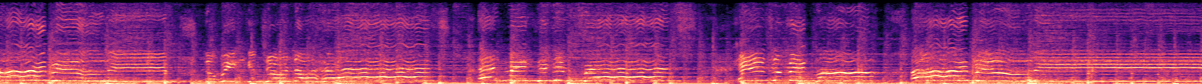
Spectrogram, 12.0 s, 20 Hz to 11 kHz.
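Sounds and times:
backing track with bass and drums: 0:00.0 - 0:12.0.

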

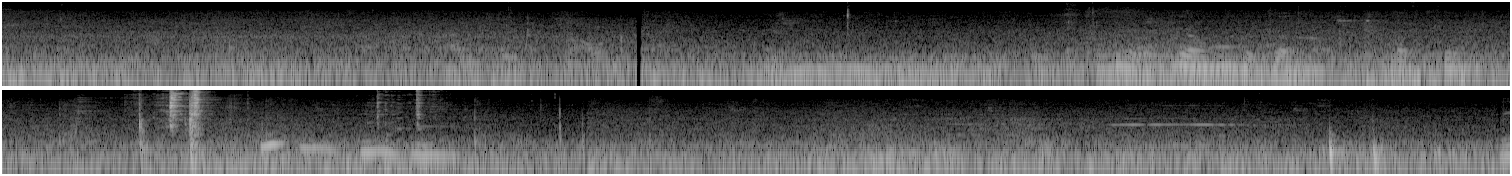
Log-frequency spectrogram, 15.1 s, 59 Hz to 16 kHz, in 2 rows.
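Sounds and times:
murmur of voices: 0:01.0 - 0:07.7
tableware clinking: 0:08.0 - 0:08.8.

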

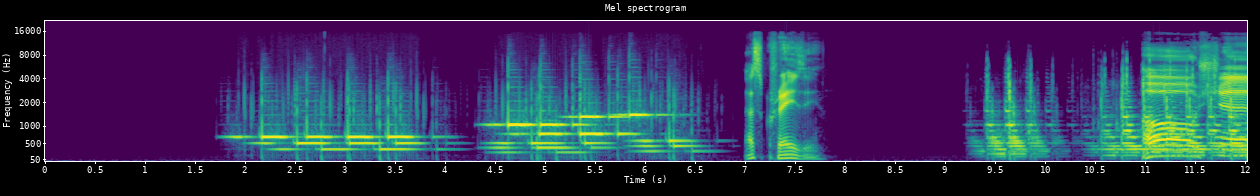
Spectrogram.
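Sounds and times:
held keyboard-like notes: 0:01.8 - 0:06.8, 0:09.3 - 0:12.0.

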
